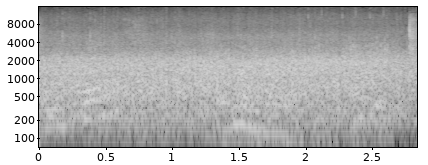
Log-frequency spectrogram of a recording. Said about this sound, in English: Three claps coming in.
